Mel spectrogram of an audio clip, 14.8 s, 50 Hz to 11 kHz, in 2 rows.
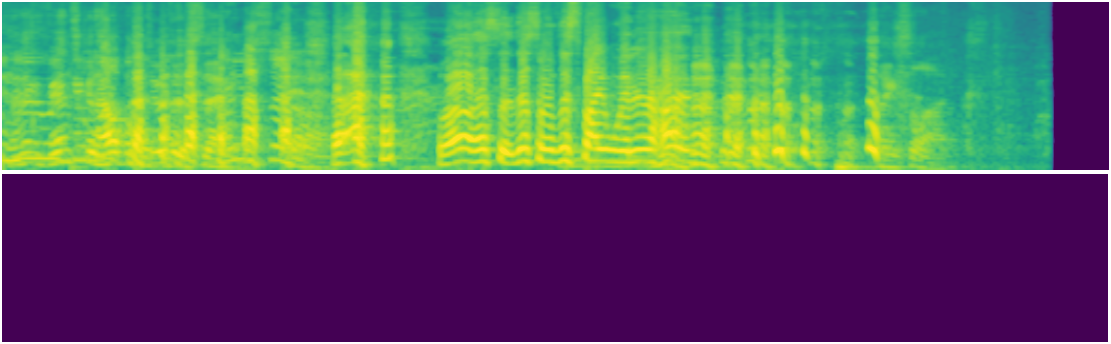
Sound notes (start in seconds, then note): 0.6 laughing; 4.0 group laughing; 4.2 laughing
